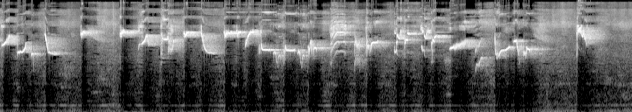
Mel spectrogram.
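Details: Oriental white-eye singing vigorously, a varied stream of high, bright chirps and slurred whistles at changing pitches, rushing along almost without pause, with a faint low hum behind.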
